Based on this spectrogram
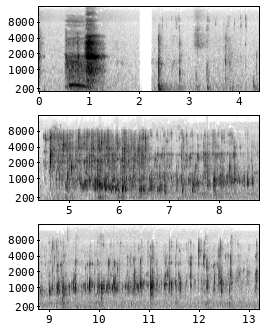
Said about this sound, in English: I really hope that's not someone peeing. Nah, it's me getting water.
